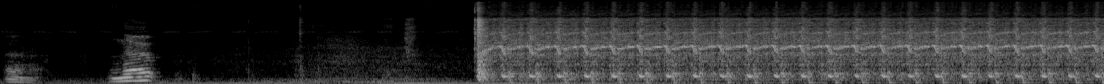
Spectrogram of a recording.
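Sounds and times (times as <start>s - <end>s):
electric starter cranking engine: 4.7s - 11.0s.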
